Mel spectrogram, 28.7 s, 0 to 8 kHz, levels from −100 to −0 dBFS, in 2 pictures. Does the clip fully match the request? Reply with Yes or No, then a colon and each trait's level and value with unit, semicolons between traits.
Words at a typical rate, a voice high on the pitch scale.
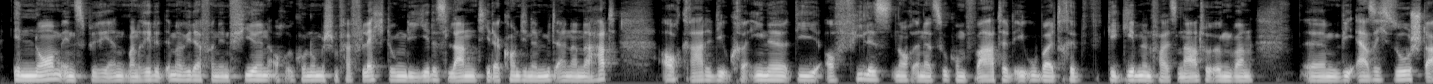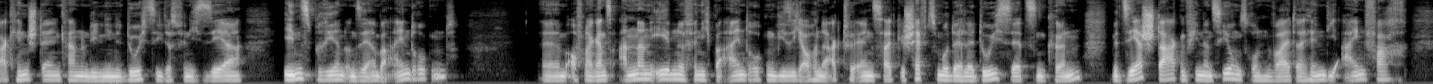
No: average, 170 wpm; low, 100 Hz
